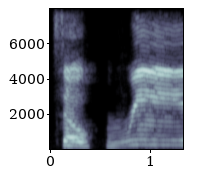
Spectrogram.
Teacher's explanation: you might not hear that E sound when you say really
